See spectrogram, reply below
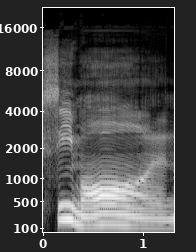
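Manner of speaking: loud, sarcastic tone. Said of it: "we say it, like, sarcastically to each other".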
